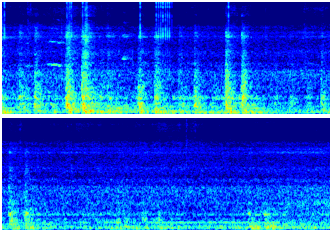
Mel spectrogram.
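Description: Shinkansen train running at speed, heard inside the passenger cabin: a steady low rumble, with several sharp knocks in the first three seconds.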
